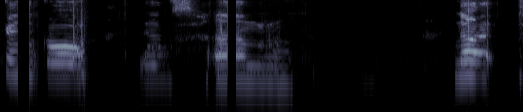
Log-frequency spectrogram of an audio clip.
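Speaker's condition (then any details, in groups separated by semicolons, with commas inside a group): Cerebral palsy; since birth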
